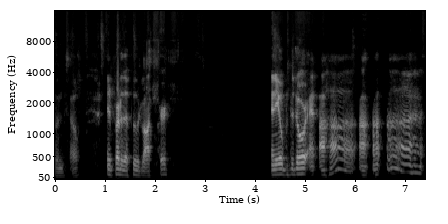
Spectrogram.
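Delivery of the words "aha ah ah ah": high, slow, drawn-out imitated aha; Gilligan's gleeful aha. Opening the food locker at midnight, a mock gleeful aha. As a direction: act out a delighted discovery, stretching each ah. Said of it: "says Gilligan".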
